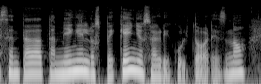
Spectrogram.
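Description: The tone is dark and mellow, captured on a very clean recording with a silent background. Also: woman. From Ecuador, Quito (highlands). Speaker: development cooperation worker. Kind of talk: radio interview. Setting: radio studio. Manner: halting, with repetitions.

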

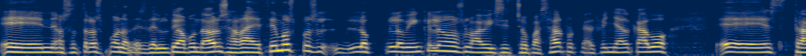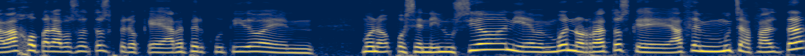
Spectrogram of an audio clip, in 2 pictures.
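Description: A woman's ordinary speaking voice at a medium pitch, with ordinary pitch variation and a fairly quick pace, on a very clean recording with a silent background. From Basque Country, Vitoria-Gasteiz. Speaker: radio host. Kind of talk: radio interview; radio show presenting.

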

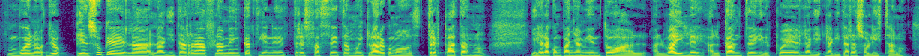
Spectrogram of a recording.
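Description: A woman speaks fairly slowly in a fairly low pitch with fairly even intonation, in a plain, everyday voice. The recording is very clean, with a silent background. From Cádiz, Andalusia, Spain. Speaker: flamenco guitarist. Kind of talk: interview.

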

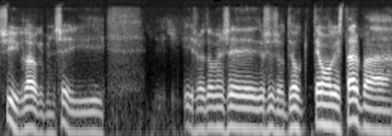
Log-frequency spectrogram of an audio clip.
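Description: A man talks with fairly even intonation at a medium pitch, keeping a moderate pace. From Navarre, Spain. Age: 20s. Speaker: professional pelota player. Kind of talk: interview. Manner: halting.

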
